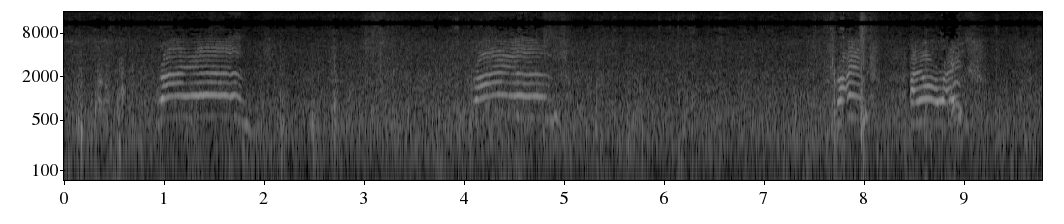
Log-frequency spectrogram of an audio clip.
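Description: A girl calls out loudly from a distance.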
